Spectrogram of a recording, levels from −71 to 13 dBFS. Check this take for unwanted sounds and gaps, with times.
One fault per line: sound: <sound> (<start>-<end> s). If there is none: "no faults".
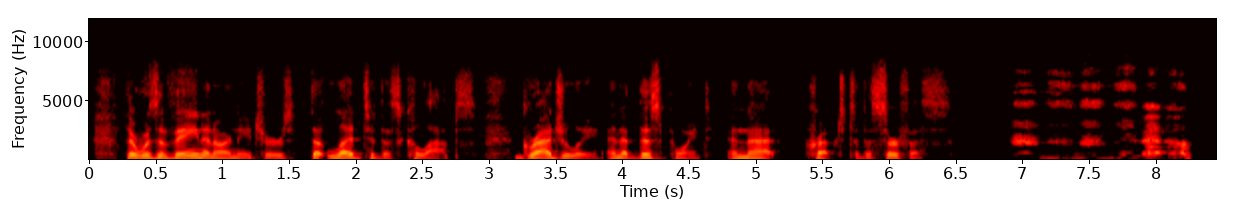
sound: breath (6.9-8.3 s)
